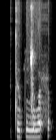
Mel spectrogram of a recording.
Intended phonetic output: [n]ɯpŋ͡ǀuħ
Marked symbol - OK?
no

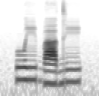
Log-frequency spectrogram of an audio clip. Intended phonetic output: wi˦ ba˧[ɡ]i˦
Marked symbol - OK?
no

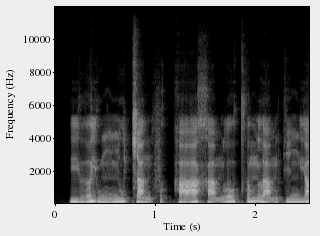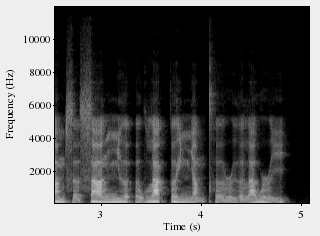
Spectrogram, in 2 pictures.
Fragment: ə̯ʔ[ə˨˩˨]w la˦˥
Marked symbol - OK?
no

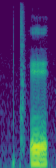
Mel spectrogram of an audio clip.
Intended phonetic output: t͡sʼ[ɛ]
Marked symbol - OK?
no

